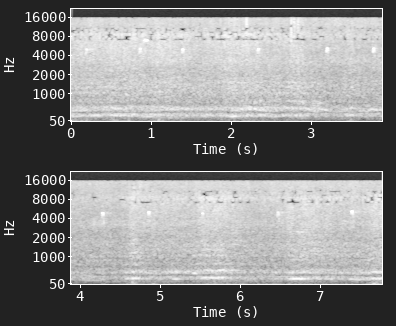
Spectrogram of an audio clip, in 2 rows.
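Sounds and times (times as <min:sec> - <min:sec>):
honey bees buzzing: 0:00.0 - 0:07.7.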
